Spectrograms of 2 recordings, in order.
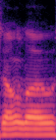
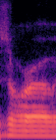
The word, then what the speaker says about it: Zoro: Well, it's it depend like sometimes it's Zolo, sometimes it's Zoro. It depends on depends on the pronunciation.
